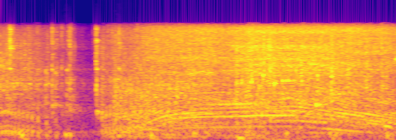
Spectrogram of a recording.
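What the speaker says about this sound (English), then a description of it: "I just got my chainsaw, bro." A chainsaw in the Roblox horror game revs loudly, dropping out briefly before roaring back into a sustained, steady whine with rising and falling engine pitch.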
